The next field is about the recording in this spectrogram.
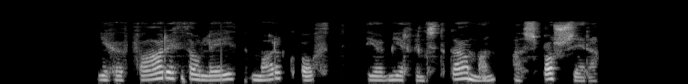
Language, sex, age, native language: Icelandic, female, 20-29, Icelandic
